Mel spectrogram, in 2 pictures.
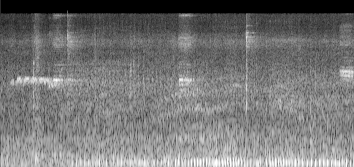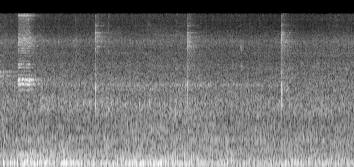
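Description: An engine running steadily, a little louder between about three and four and a half seconds in, with a few short high-pitched sounds and clicks over it.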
